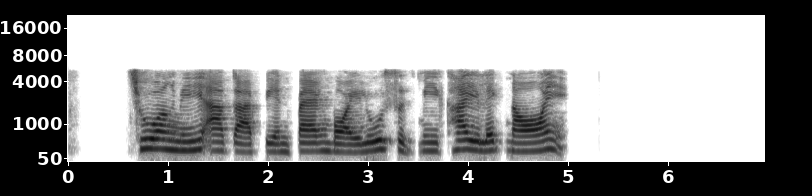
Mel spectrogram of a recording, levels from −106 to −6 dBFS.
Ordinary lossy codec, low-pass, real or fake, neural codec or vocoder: none; 5.4 kHz; real; none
